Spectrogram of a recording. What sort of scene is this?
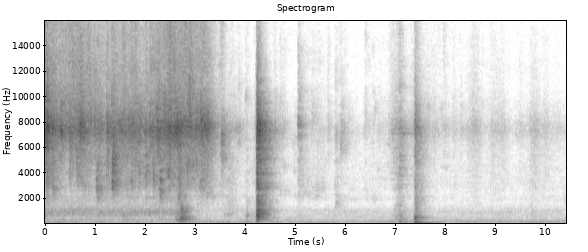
restroom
